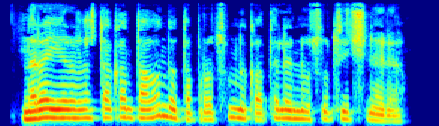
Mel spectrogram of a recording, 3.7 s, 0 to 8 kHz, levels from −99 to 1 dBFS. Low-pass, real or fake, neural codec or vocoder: 7.2 kHz; real; none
